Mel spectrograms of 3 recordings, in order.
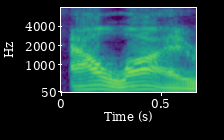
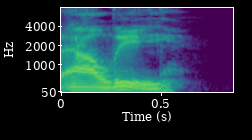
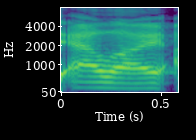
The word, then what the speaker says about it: Ally: Like it's Ally, right? Not Ali. – Yeah, it's Ally.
